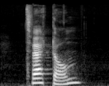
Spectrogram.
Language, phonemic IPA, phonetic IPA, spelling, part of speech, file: Swedish, /tvɛːʈˈɔm/, [tvæːʈˈɔm], tvärtom, adverb, Sv-tvärtom.ogg
- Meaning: on the contrary; in the opposite manner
